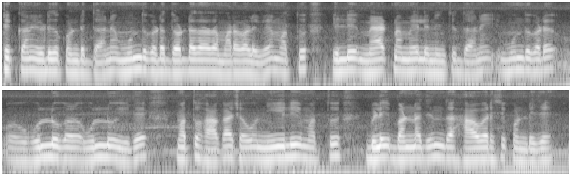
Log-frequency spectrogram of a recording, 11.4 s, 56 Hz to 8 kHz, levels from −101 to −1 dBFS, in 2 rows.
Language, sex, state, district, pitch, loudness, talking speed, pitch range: Kannada, male, Karnataka, Koppal, 135 Hz, -15 LUFS, 120 wpm, 130-145 Hz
